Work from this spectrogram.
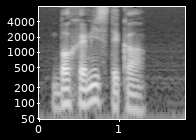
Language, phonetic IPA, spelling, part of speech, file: Polish, [ˌbɔxɛ̃ˈmʲistɨka], bohemistyka, noun, Pl-bohemistyka.ogg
